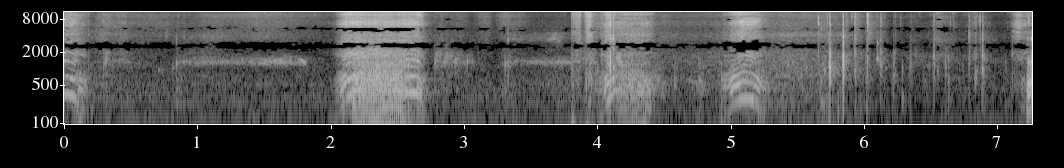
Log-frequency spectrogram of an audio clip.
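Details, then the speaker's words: Dog reverse sneezing, mistaken for a seizure and confirmed as reverse sneeze by veterinarian from the video: loud harsh snorting inhalation followed by shorter honking snorts. "I'm happy to announce what you just witnessed is what they called a reverse sneeze it looks horrible but it's not a seizure it's actually a fairly common part of a dog's life"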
